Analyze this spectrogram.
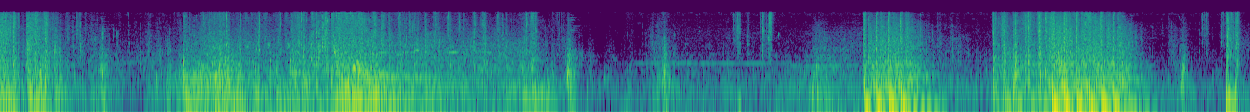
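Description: Wooden walls clatter and thud as they are built quickly.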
